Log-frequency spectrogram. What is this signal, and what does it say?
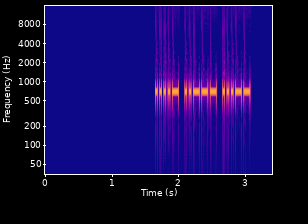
Morse code, heard as a keyed tone, about 38 wpm, 700 Hz. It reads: 423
